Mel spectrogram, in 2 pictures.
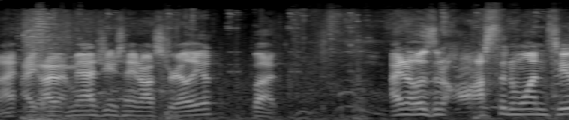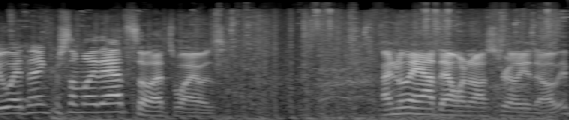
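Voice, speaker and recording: A man with a voice that sits high chats casually with his viewers while streaming a game, talking through a livestream headset mic against a noisy background. He rambles a lot, full of fillers and restarts.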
